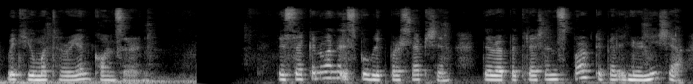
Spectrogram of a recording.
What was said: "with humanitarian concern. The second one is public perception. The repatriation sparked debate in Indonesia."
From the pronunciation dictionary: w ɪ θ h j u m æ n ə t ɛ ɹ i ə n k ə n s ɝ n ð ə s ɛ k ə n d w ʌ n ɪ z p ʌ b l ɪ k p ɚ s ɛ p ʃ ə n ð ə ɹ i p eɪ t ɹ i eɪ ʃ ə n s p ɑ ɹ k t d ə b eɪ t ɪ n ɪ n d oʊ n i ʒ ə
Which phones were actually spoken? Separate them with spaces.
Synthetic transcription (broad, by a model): w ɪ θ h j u m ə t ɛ ɹ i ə n k ə n s ɝ n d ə s ɛ k ə n d w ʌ n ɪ s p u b l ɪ k p ɚ s ɛ p ʃ ə n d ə ɹ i p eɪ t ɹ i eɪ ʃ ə n s p ɑ ɹ k t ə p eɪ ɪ l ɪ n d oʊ n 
